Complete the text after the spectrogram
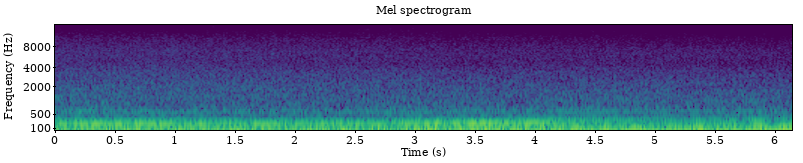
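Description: A motorboat engine drones steadily on a river arm with sandbanks, a continuous low rumbling hum with a faint wash of water noise, unchanging throughout with no voices.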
